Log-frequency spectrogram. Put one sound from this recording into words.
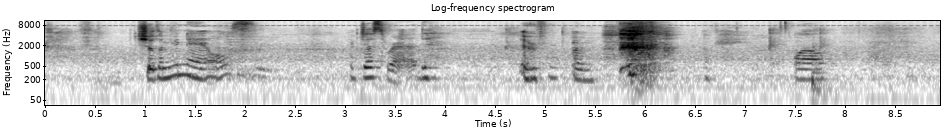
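A second teenage girl talks casually close by.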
